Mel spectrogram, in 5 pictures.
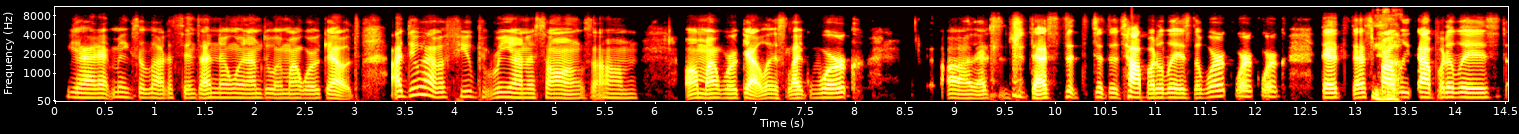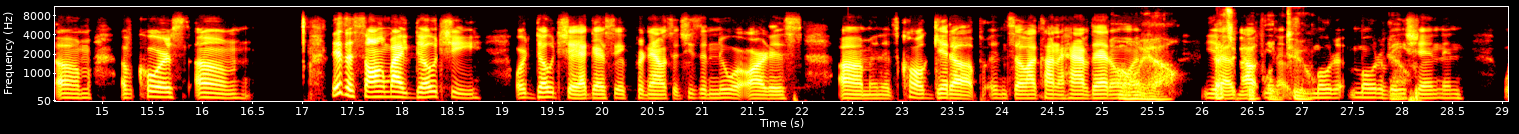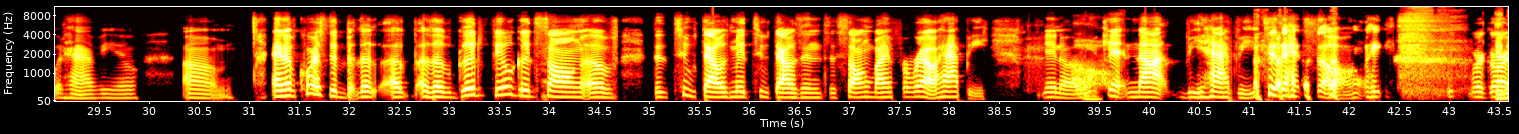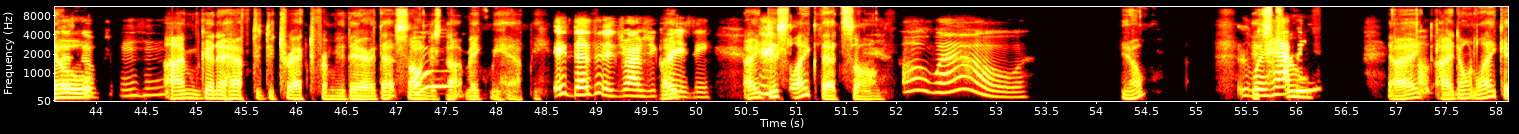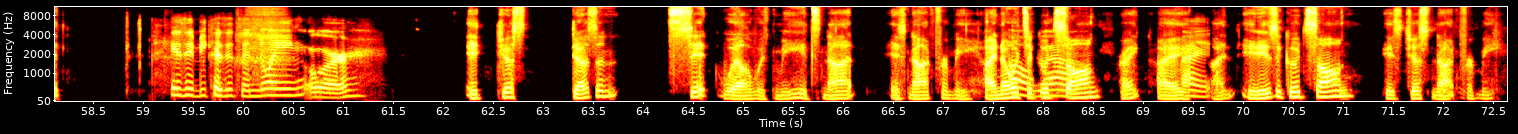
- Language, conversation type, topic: English, unstructured, What song instantly puts you in a good mood?
- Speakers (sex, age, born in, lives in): female, 50-54, United States, United States; male, 55-59, United States, United States
- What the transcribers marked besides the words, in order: laughing while speaking: "Yeah"; tapping; laugh; laughing while speaking: "to that song"; chuckle; other background noise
